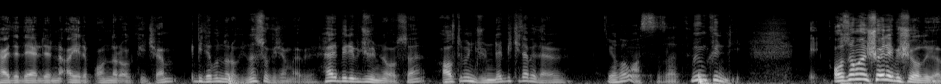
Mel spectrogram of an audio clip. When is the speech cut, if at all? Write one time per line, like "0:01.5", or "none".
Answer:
0:01.8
